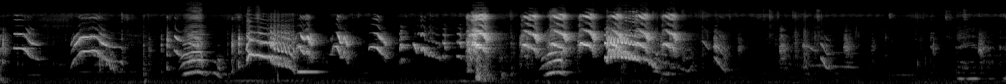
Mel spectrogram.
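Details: Green parrot giving scattered squeaky notes, then a rapid run of loud, harsh squawks that fades into faint calls at the end.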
